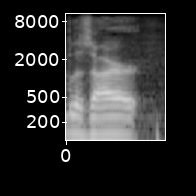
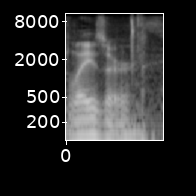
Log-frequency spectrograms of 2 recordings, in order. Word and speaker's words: Lazar: Um, and and it's like when when you hear like Bob Lazar talk about reverse engineering UFOs. I think it's pronounced laser.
